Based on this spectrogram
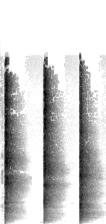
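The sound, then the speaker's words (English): Three loud, sharp hand claps at a slow, steady pace, each snapping crisply and ringing out briefly before the next. No voices. “All right, maybe I should clap.”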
